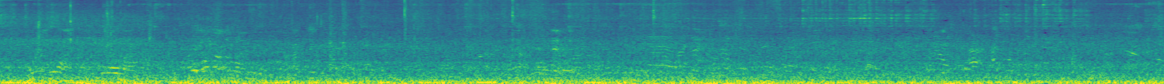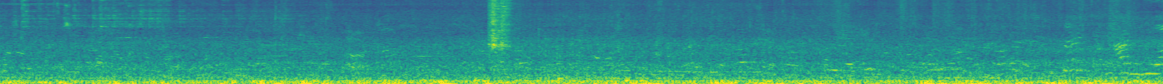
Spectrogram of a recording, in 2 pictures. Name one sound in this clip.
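Cars drive by on a wet road with a hiss of tyres.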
